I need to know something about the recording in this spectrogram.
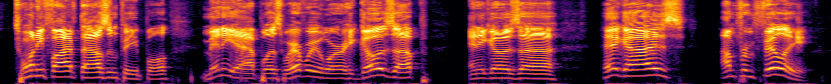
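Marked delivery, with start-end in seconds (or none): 6.0-8.1 scared, trembling, pitched-up nervous voice. Retelling a show before twenty-five thousand people, imitating Reggie trembling. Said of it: "Reggie's trembling".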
